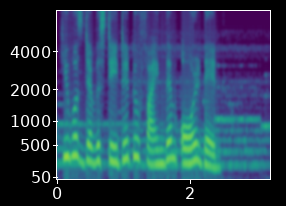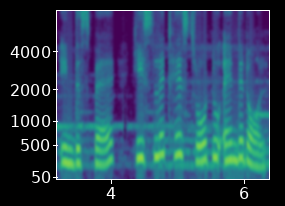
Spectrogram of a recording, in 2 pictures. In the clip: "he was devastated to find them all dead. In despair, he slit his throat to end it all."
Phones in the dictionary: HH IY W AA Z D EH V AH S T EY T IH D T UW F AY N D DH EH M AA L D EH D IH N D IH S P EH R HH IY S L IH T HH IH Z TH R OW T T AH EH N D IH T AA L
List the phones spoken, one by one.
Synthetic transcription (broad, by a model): HH IY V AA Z D EH V AH S T EY T IH D T UW F AY N D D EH M AA L D EH D IH N D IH S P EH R HH IY S L IH T HH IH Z T R OW T T EH N D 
